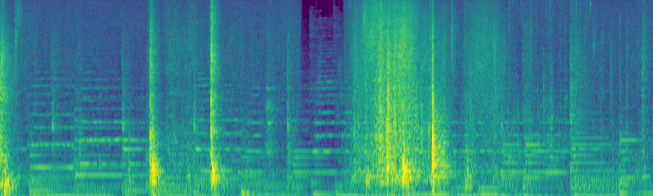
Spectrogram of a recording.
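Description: Background music with steady sustained notes, over the handling of a large cardboard box: a few sharp knocks in the first two seconds, then a scraping rustle of cardboard about four seconds in that ends in a sharp knock as the box is turned over and set down.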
